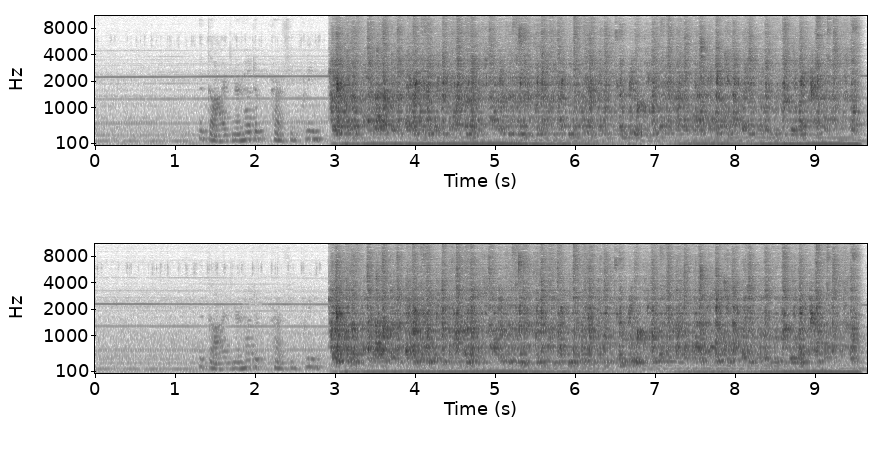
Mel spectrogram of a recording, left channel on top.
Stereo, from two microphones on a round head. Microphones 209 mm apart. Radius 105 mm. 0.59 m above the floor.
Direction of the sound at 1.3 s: 40° left (ahead or behind).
